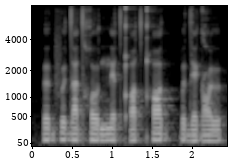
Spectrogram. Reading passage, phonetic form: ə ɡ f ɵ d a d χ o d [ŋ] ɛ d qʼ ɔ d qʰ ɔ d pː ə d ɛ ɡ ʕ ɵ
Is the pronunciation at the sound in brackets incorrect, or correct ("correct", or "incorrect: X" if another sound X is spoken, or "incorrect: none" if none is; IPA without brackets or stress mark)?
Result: incorrect: n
